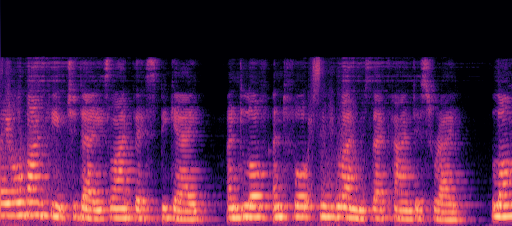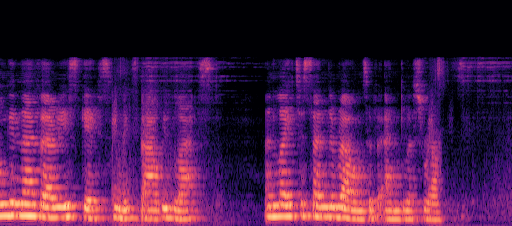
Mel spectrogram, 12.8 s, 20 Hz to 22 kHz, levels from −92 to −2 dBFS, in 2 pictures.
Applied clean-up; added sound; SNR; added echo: neural separator model SepFormer DNS4.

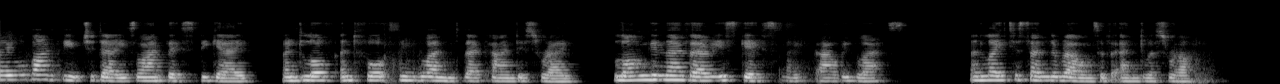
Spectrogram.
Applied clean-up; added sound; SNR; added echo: neural mask model DeepFilterNet 3.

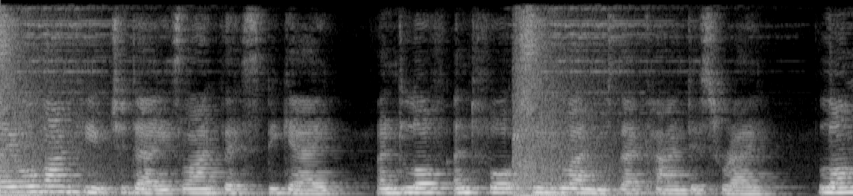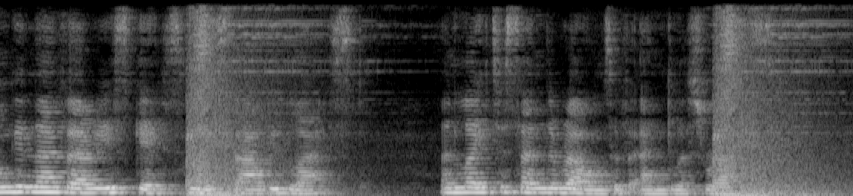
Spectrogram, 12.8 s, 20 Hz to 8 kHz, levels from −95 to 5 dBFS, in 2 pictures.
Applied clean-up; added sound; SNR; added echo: none; Boom; 14 dB; reverberation time 0.8 s.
